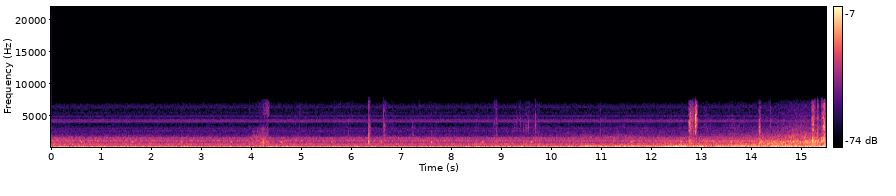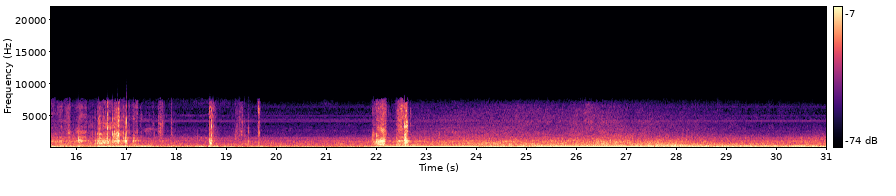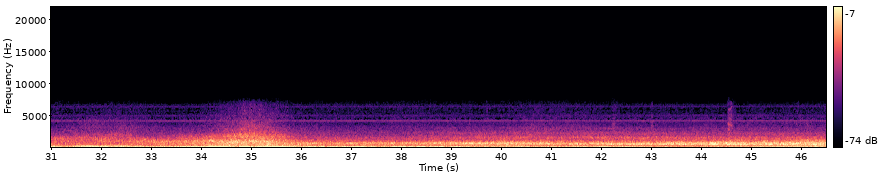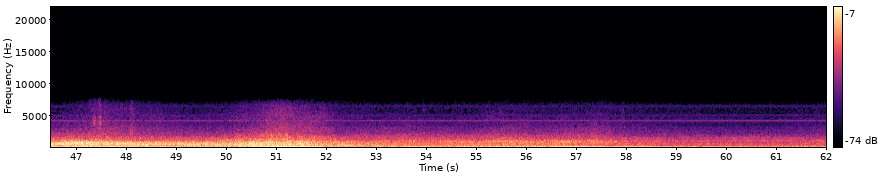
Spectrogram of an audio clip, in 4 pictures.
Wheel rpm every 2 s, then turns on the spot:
0, 0, 0, 0, 0, 0, 0, 0, 0, 0, 0, 0, 0, 0, 0, 0, 0, 0, 0, 0, 0, 0, 0, 0, 0, 0, 0, 0, 0, 0, 0.
none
